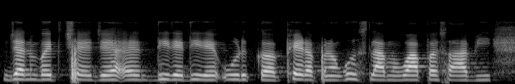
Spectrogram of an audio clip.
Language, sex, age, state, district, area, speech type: Maithili, female, 30-45, Bihar, Madhubani, rural, spontaneous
